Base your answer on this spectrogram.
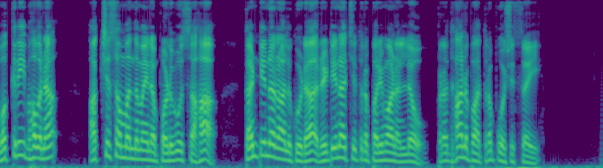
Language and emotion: Telugu, neutral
